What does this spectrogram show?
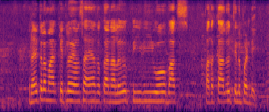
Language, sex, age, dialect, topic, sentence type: Telugu, male, 25-30, Central/Coastal, agriculture, question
